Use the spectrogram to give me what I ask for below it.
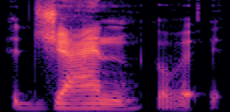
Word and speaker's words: Jankovic: I say Jankovic. That's the way she pronounced it. Actually, I, I found it in an interview.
